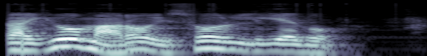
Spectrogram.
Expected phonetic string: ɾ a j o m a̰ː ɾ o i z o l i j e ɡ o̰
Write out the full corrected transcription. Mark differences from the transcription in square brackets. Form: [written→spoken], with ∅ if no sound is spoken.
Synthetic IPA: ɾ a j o m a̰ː ɾ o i [z→s] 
